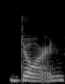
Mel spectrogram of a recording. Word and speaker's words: Doiron: Okay, so in America, Doiron, like Dorn.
